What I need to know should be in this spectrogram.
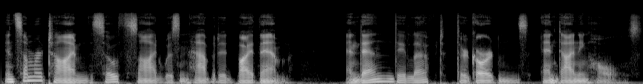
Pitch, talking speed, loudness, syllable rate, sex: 85 Hz, 175 wpm, -21 LUFS, 4.4 syllables/s, male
